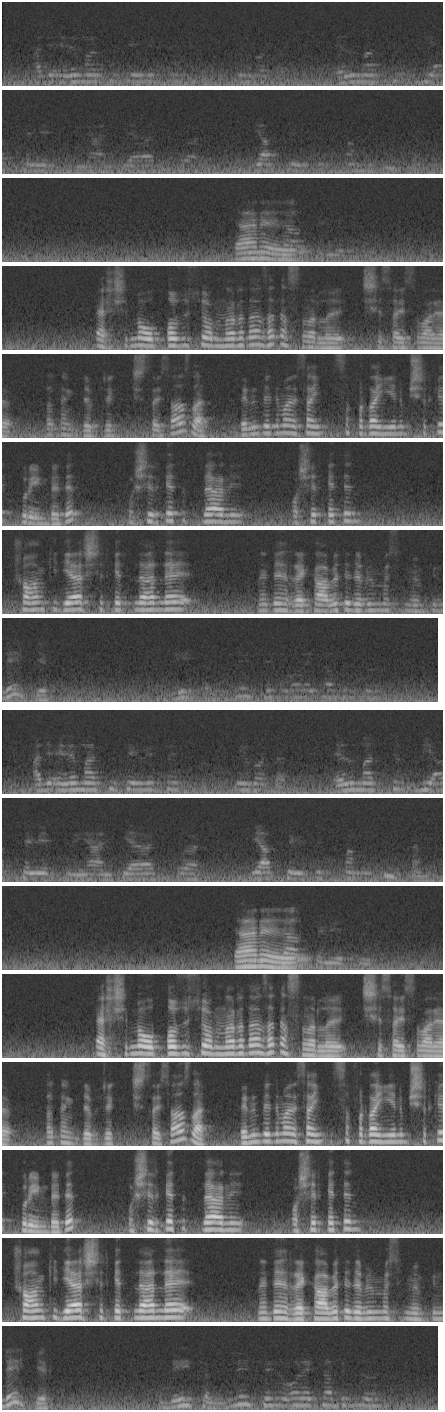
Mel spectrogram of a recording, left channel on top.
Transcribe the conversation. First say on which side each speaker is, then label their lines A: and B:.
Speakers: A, on the right; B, on the right.
A: Hadi Elon Musk'ın seviyesine çık çıkmayı boş ver. Elon Musk'ın bir at seviyesine yani hiyerarşik olarak bir at seviyesine çıkman mümkün mü sence?
B: Yani
A: Ya da iki at seviyesine.
B: Ya şimdi o pozisyonlardan zaten sınırlı kişi sayısı var yani. Zaten gidebilecek kişi sayısı az da. Benim dedim hani sen sıfırdan yeni bir şirket kurayım dedin. O şirketle
A: Hı hı.
B: hani o şirketin şu anki diğer şirketlerle neden rekabet edebilmesi mümkün değil ki.
A: E değil tabii. Bir de seni o rekabeti de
